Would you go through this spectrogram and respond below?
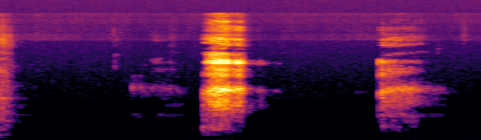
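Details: Sneeze deliberately set off by tickling the nose with paper: a brief sharp intake, then a loud explosive sneeze followed by a second, softer sneeze in a quiet room.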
